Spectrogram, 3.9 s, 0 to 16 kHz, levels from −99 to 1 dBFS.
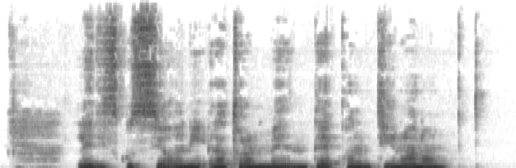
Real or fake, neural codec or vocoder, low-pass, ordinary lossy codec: real; none; 14.4 kHz; Opus, 64 kbps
